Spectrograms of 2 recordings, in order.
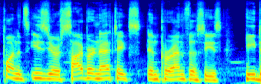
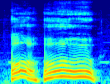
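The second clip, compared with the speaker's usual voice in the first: pained groans; 8 semitones higher, 3 dB louder, much slower than usual. Acted. Larson's pained reaction.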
